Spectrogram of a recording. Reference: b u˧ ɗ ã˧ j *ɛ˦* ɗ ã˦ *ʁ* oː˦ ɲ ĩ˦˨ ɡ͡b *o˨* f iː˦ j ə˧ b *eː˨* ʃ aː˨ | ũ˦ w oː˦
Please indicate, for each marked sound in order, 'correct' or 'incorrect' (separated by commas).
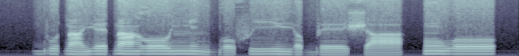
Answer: incorrect, incorrect, correct, correct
